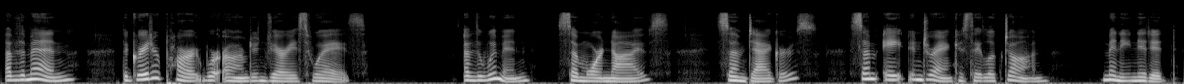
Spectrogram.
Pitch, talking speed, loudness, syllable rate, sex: 175 Hz, 145 wpm, -18 LUFS, 4.4 syllables/s, female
